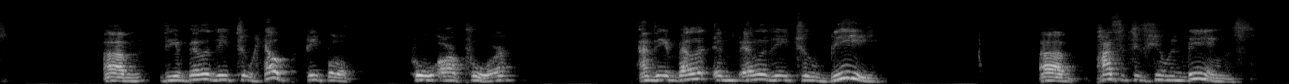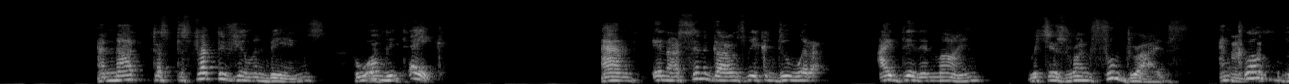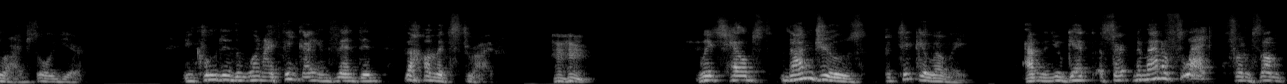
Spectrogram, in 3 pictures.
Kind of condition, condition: link, video call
